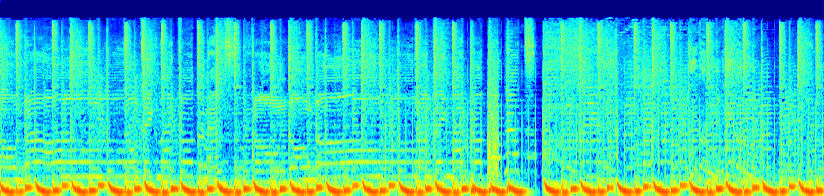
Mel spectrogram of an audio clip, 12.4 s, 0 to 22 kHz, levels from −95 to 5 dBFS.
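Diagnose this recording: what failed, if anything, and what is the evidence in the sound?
Wi-Fi interference enters at the analogue wiring from 5.74 s to the end: a steady tick every 102.4 ms, about ten per second, roughly 20 dB below the signal. The circuit rectifies a nearby radio's beacon. A spectrogram shows evenly spaced vertical broadband lines, and the waveform shows regular spikes.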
